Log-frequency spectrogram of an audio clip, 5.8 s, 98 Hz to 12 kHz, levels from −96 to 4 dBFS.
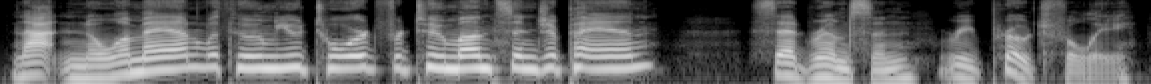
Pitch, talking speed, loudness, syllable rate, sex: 200 Hz, 165 wpm, -19 LUFS, 4.3 syllables/s, female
